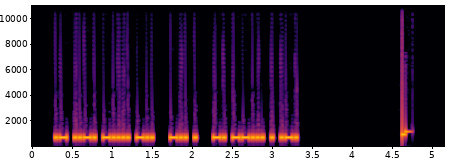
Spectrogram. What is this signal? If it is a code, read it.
Morse code, heard as a keyed tone, about 40 wpm, 700 Hz. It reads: AF6D DE N7ER
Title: USA Callsign DE Callsign - 4 Characters - 40wpm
